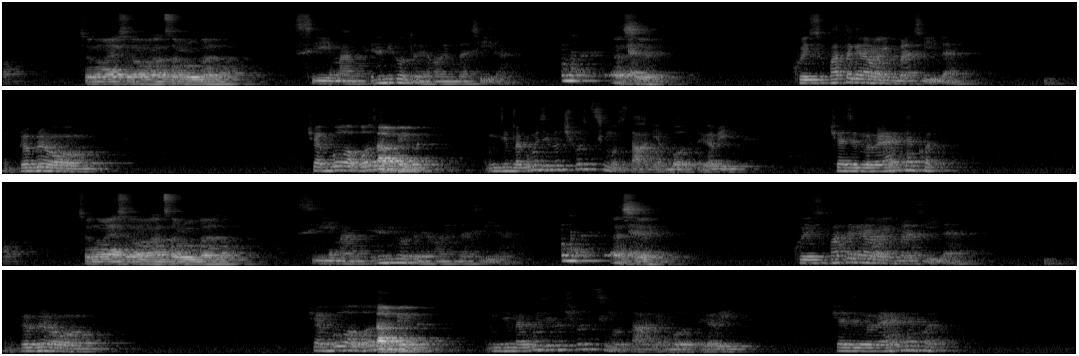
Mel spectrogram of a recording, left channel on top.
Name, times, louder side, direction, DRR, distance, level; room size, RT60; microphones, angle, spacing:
voice 1, 0.8-2.3 5.6-5.8 6.1-6.5 14.5-14.8, right 1 dB, 60° right, -4 dB, 0.8 m, -28 dB
voice 2, 2.9-5.1 6.2-6.5 7.9-9.6 10.7-11.7 13.8-15.0 15.6-18.1 19.0-20.0, left 2 dB, 80° left, 3 dB, 0.4 m, -35 dB
2.6 x 2.2 x 3.1 m, 0.95 s
head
